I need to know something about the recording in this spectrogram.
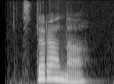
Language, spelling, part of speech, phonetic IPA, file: Russian, сторона, noun, [stərɐˈna], Ru-сторона.ogg
- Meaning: 1. side, hand, party 2. direction, quarter 3. place, region, country 4. distance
